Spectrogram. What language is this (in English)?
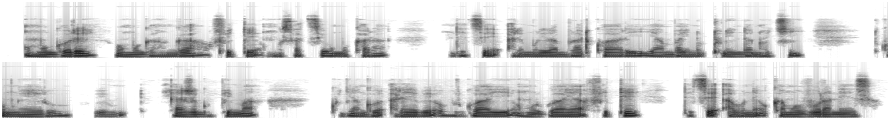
Kinyarwanda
